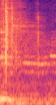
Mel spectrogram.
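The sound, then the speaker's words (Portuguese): The very heavy door of an armored car shuts with a deep, solid thud, followed by a softer knock as it settles with suction, then a low hum fills the quiet afterward. “Opa, não a sucção na porta. Óbvio, o que seria de uma maiva, sem sucção. Muito pesada a porta.”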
